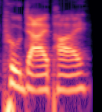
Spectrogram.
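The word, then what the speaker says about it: PewDiePie: I think it's Poo Die Pie.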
